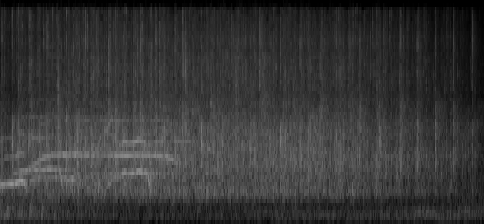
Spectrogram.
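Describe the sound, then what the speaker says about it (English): A crowd at a Lights For Liberty rally in Salt Lake City, Utah, applauds with sustained, dense clapping and a few whistles, slowly thinning out toward the end. "Please give yourselves a round of applause for your collective hope"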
